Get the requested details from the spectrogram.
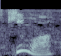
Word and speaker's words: quinoa: Dinner must include a vegetarian option, plus quinoa or couscous. – You know what? I am absolutely stunned that you pronounce quinoa correctly.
